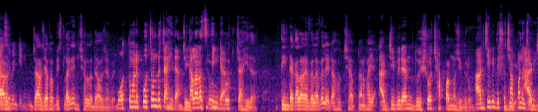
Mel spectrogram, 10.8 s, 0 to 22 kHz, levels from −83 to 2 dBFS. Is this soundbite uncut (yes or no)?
yes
